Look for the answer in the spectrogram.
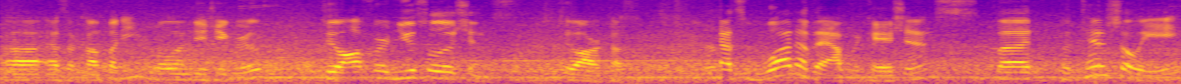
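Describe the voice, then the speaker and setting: A man from Japan, speaking English as a second language, talking on a panel at a trade event in a halting way with many pauses. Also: high voice. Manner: hesitant, many pauses and uhs. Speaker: company executive. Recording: loud background noise.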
